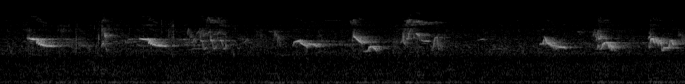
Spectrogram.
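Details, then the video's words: Wild American robin song: a run of short caroling whistled phrases, each dropping in pitch, given roughly every half second to second, with faint background hiss. "American robin bird call / song / sounds"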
